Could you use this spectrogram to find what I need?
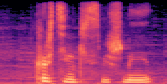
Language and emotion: Russian, positive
